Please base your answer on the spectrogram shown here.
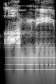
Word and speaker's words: Omni: system and make an impact in their Community Omni welcome to the show Welcome we're so happy that you're here the investor guy so excited to be here and it's spelled Omni but it's actually pronounced Omni and so that's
